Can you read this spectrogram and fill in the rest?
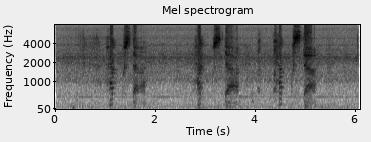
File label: hurry up lets go, haida; Háakwsdaa; Hurry up or let's go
